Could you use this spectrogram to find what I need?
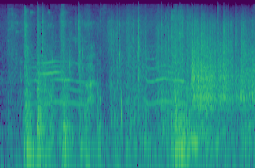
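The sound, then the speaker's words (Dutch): Cat meowing in a pitch-dark cellar beneath a huge apartment block: a few drawn-out, wavering meows, fairly loud, with rustling and shuffling noise around them and no talk. “Hier is ook een kat”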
